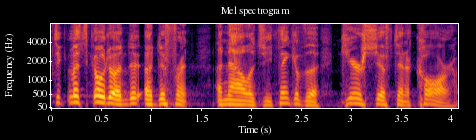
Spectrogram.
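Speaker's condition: Cleft lip and palate; congenital

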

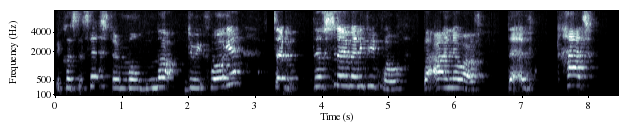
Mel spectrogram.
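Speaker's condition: Cerebral palsy; needs help with eating

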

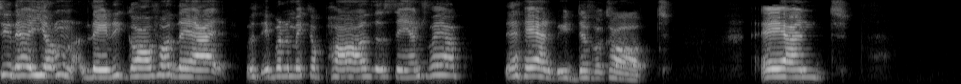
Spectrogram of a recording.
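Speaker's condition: Down syndrome

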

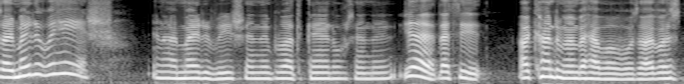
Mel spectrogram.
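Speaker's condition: Down syndrome; learning difficulty; age 38

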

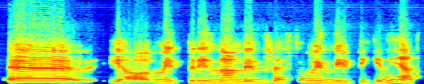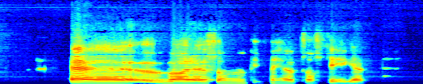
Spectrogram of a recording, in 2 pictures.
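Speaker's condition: Cerebral palsy, spastic

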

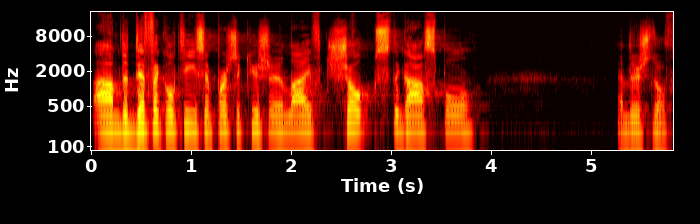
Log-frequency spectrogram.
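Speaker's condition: No condition

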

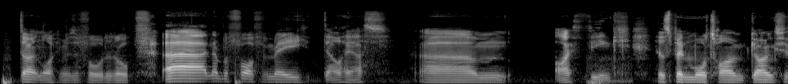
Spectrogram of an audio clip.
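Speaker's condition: No condition

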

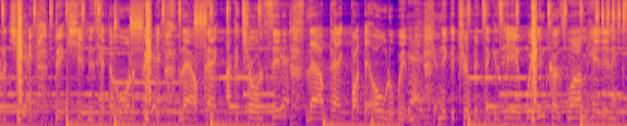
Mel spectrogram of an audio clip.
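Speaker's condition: No condition

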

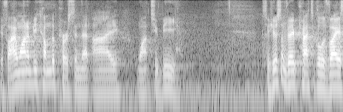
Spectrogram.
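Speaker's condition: No condition

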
